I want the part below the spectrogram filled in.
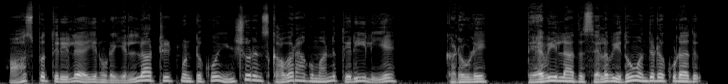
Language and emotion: Tamil, fearful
